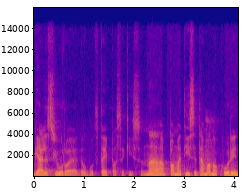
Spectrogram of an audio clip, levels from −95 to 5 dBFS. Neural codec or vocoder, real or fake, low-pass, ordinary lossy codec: none; real; 14.4 kHz; AAC, 96 kbps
